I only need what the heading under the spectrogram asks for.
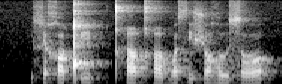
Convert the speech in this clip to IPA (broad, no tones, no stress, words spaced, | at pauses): ɬɪχɒǃʼɪ | qʰæ qʰɔbɒ sɪʃɔʁu sɔ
